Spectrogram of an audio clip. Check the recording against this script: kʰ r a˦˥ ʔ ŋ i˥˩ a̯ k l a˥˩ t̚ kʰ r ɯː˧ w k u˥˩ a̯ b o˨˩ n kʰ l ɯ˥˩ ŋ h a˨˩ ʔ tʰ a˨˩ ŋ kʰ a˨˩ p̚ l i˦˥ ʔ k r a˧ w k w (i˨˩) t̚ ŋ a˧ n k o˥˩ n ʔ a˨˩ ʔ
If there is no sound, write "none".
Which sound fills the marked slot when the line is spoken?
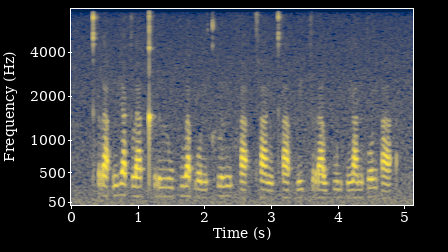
i˨˩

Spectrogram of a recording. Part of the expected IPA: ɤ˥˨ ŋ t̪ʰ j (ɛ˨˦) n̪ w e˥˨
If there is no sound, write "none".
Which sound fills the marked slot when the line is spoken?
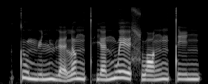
ɛ˨˦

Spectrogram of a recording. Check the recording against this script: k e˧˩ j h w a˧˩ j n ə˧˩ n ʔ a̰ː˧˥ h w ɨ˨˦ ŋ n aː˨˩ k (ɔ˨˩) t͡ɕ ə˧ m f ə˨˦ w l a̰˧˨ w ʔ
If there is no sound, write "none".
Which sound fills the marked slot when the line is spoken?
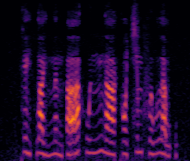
ɔ˨˩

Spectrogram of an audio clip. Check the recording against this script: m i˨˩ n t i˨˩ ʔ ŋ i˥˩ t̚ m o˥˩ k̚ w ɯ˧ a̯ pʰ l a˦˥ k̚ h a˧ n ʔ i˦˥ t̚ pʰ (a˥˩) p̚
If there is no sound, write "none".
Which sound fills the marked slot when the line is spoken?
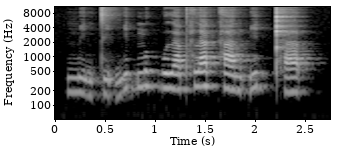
a˥˩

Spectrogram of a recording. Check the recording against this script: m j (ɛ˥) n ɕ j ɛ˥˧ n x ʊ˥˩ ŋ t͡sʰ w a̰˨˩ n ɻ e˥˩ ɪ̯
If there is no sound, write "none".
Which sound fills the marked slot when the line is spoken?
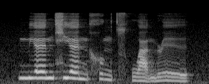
ɛ˥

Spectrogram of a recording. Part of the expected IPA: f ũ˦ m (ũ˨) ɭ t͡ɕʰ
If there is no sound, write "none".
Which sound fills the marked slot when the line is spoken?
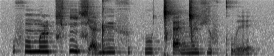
ũ˦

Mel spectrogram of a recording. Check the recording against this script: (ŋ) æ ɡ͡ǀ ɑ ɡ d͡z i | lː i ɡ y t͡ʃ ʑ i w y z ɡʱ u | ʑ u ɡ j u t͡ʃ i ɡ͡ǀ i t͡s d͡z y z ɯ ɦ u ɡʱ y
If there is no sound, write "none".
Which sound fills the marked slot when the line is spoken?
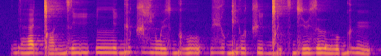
ɡʱ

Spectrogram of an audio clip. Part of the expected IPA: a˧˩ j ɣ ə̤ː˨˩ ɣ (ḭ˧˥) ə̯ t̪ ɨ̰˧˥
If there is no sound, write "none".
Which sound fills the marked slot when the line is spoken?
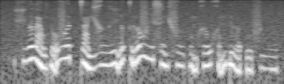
ḭ˧˥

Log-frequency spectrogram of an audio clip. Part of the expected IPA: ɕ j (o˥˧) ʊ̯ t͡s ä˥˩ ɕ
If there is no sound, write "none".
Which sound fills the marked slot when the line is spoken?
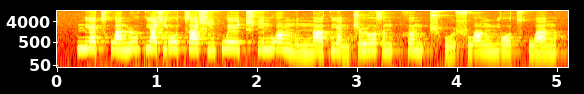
o˥˧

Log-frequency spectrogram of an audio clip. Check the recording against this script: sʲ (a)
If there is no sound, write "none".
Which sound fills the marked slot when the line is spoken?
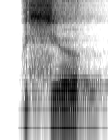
ə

